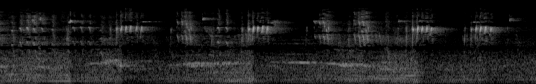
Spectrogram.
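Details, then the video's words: ['Giant-mutation Peruvian saffron finch snapping loudly: short bursts of high, clipped trilled notes repeated roughly every second and a half, a softer lower whistle underneath, constant background hiss.'] "CANÁRIO DA TERRA PERUANO ESTALANDO MUITO FORTE - CANTO DO CANÁRIO DA TERRA MUTAÇÃO GIGANTE"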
